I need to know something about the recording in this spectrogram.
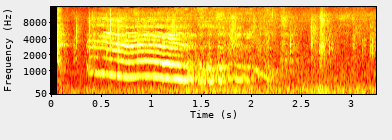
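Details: A female Boston Terrier playing with her toy gives a single drawn-out, nasal whine that slides slowly downward over about a second, rich in overtones, then trails into softer rustling.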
